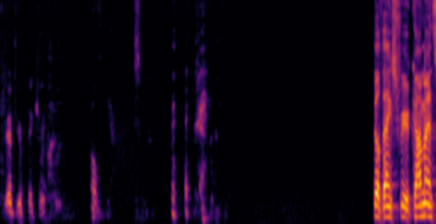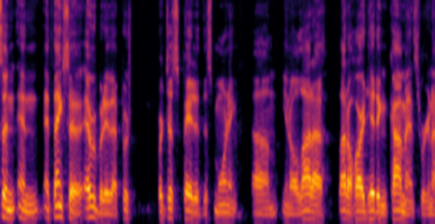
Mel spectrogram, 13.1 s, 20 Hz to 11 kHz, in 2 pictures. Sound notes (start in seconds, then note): 2.6 laughs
